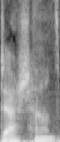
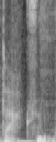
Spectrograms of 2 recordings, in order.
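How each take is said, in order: First: It is said the English way, like dash hounds. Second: It is said with a German pronunciation. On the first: The speaker calls it wrong. "People call them dash hounds" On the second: The speaker calls it right. "it's actually pronounced dachshunds"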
